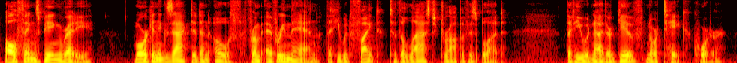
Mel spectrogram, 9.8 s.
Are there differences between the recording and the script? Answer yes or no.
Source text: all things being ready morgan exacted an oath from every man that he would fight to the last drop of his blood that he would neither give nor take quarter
no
